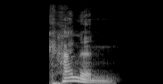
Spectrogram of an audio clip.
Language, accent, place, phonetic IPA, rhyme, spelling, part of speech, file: German, Germany, Berlin, [ˈkanən], -anən, Kannen, noun, De-Kannen.ogg
- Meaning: plural of Kanne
